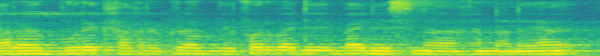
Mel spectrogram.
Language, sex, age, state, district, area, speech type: Bodo, male, 30-45, Assam, Chirang, urban, spontaneous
